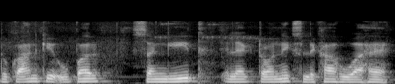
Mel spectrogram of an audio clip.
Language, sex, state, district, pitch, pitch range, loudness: Hindi, male, Uttar Pradesh, Lalitpur, 125 Hz, 120-135 Hz, -15 LUFS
